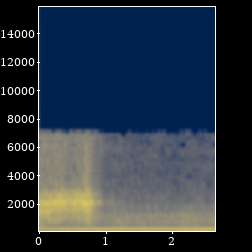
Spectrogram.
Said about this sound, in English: There was nothing. Nothing but the hum of the machine and the dull glowing of the tube.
